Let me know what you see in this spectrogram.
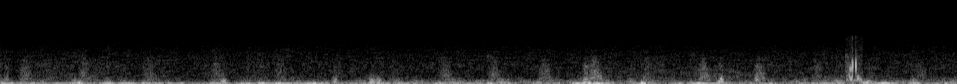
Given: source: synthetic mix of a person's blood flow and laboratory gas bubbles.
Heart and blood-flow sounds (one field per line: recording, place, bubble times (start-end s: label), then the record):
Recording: Doppler ultrasound of blood flow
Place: subclavian vein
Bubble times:
8.46-8.62 s: bubbles
From the record:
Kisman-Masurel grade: 112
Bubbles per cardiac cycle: 1 to 2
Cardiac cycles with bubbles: 1 to 10%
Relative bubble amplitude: moderate (0.250 to 0.450)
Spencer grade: 1 (occasional bubble signal discernible with the cardiac motion signal, with majority of cardiac periods free of bubbles)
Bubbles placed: anywhere in the cardiac cycle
